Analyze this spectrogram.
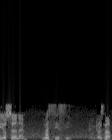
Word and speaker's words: Masisi: Masisi.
